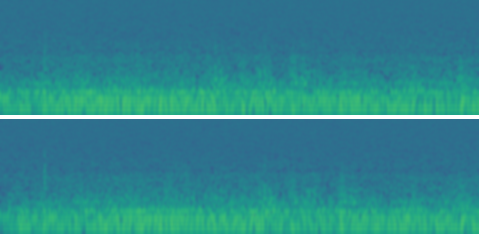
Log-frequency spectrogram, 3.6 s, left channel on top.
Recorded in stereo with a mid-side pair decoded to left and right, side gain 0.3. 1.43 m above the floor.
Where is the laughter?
I don't hear laughter.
